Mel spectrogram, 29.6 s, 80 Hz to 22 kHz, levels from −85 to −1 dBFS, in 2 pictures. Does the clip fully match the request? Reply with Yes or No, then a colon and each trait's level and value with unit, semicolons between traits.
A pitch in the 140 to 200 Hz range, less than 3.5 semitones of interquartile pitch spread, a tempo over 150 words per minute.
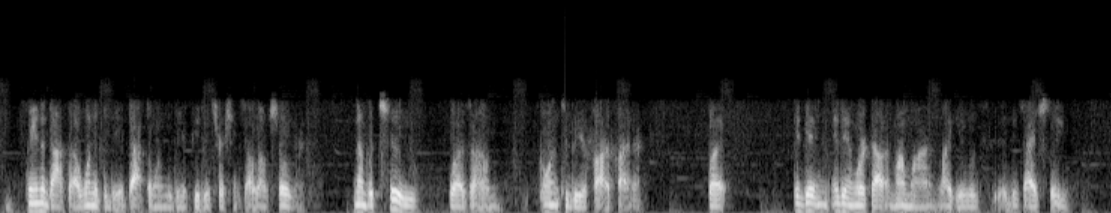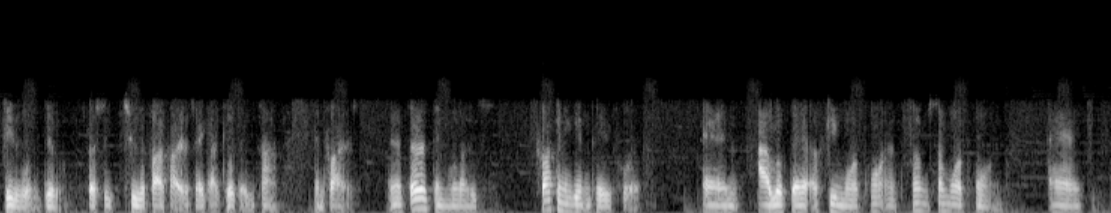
No: very low, 95 Hz; narrow, 2.5 semitones; average, 165 wpm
